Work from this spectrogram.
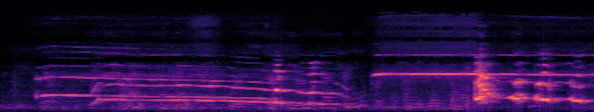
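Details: A pet dog howling: a long, steady tone that slowly slides downward for about four seconds, then a higher held note that breaks into wavering, falling yelps near the end.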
